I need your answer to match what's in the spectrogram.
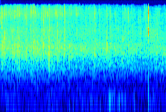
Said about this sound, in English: But just appreciate these guys and just what they've done in ministry and how they've blessed us, really. So give them a good round of applause.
